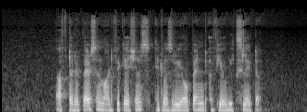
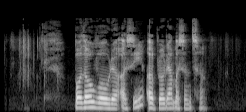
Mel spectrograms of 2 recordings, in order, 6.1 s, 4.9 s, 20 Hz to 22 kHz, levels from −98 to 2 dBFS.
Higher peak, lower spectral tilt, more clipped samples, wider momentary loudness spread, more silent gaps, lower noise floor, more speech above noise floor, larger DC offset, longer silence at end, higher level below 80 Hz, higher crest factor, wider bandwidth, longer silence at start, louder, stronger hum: about the same, -2 dBFS vs 0 dBFS; first, -6.5 dB/octave vs -5 dB/octave; neither; second, 8 LU vs 24 LU; neither; second, -61 dBFS vs -67 dBFS; second, 42 dB vs 48 dB; neither; about the same, 0.95 s vs 0.85 s; first, -52 dBFS vs -70 dBFS; about the same, 18 dB vs 20 dB; first, 13 kHz vs 11 kHz; about the same, 1.1 s vs 1.05 s; about the same, -21 LUFS vs -19 LUFS; neither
